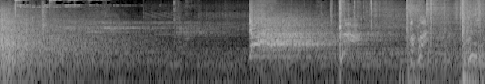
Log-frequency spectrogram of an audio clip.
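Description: Echo of a revolver shot ringing and dying away in a concrete parking garage. About three seconds in comes a drawn-out cry, then a few sharp thumps near the end.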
